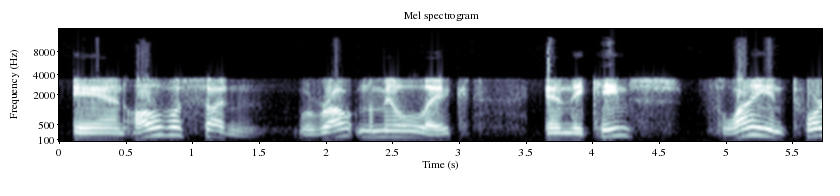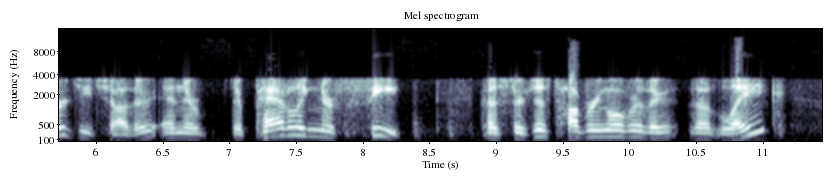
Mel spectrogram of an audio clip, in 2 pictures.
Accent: Rhinelander, Wisconsin, United States; I'm from Rhinelander, and I was out after dinner with my wife in our canoe on Boom Lake

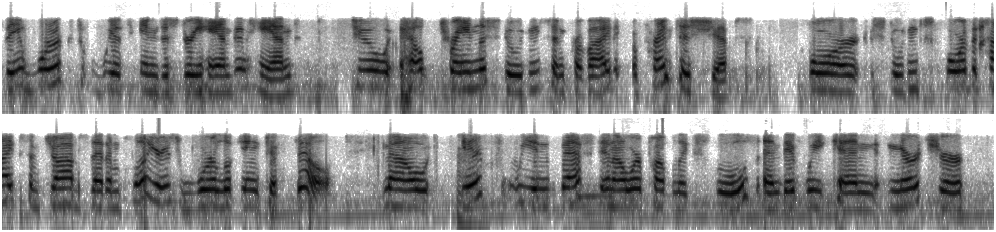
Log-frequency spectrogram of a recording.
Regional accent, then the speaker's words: Milwaukee, Wisconsin, United States; I'm one of the people who's going to be retiring, but I grew up in Milwaukee, and this was in like the 1950s when I was born in 60s.

